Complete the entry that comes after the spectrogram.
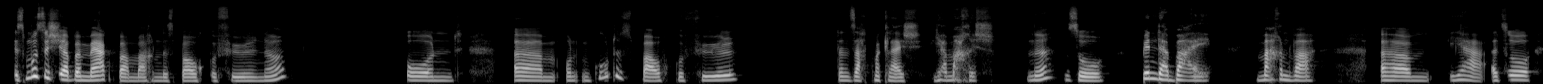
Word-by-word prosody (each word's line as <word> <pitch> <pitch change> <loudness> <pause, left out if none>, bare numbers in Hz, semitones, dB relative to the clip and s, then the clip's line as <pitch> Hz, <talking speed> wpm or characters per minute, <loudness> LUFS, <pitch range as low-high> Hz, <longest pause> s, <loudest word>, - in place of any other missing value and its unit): Es 215 - -2
muss 360 +4 +7
sich 315 -4 +2
ja 220 - +9
bemerkbar 195 -3 +4
machen, 165 +1 -5
das 165 -1 -7
Bauchgefühl, 170 +1 -3
ne? 190 - -3 1.2
Und, 180 -2 -1 0.5
ähm 180 -3 +2
und 185 -1 -7
'n 175 0 -11
gutes 335 - -5
Bauchgefühl, 190 +5 0 1.0
dann 185 0 -4
sagt 180 +1 -2
man 195 - -2
gleich: 165 -2 -3
„Ja, 190 +2 -5
mach 190 - -4
ich!" 180 -1 -9 0.3
Ne? 215 +10 0
so: 180 -4 +1 0.3
„Bin 275 0 +5
dabei, 190 -5 +3 0.4
machen 210 +1 0
wir.“ 185 -1 +2 0.7
Ähm, 185 -2 +2 0.2
ja, 195 -5 -3
also 205 +2 +1
185 Hz, 120 wpm, -23 LUFS, 175-205 Hz, 1.2 s, ja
